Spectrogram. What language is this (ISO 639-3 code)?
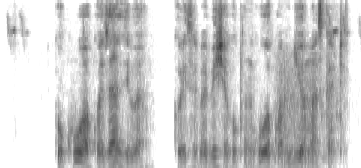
swa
